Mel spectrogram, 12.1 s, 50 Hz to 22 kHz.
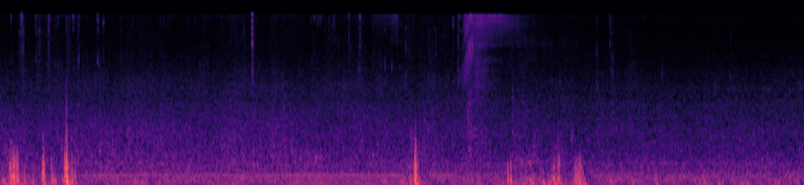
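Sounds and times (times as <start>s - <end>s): wind buffeting microphone: 0.0s - 2.8s, 5.6s - 12.0s.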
